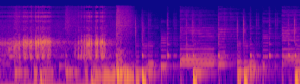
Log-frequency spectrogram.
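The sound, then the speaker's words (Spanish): Frog croaking, opening with long raspy, throaty calls and breaking into a run of short, rhythmic croaking pulses, loud and clear with no talk. “Nací de un huevo pequeño, con una cola muy larga, y dando saltos me muevo para zambullirme en el agua. La rana.”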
